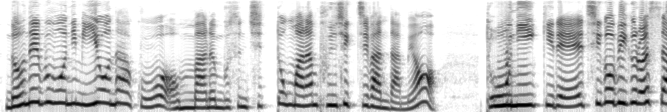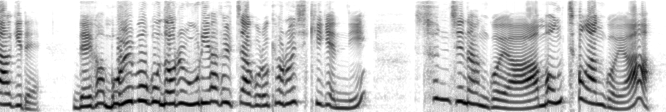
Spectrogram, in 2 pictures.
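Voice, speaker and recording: A woman's voice: high-pitched, normal speed, pitched above the performer's own voice, lightly acted. A woman voicing a scornful middle-aged rich mother who shrieks and belittles.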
